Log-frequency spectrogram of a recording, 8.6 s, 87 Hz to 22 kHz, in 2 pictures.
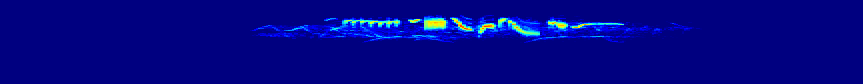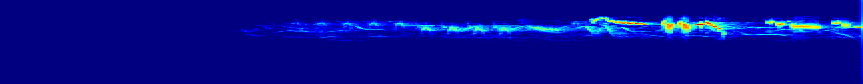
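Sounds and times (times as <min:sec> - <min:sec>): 
Eurasian skylark song of rapid high chirping and trilling: 0:01.3 - 0:03.6, 0:05.5 - 0:08.6.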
